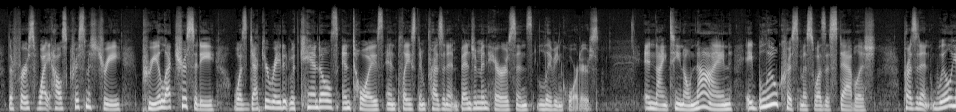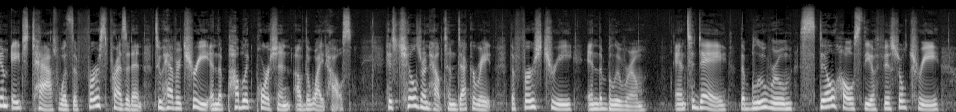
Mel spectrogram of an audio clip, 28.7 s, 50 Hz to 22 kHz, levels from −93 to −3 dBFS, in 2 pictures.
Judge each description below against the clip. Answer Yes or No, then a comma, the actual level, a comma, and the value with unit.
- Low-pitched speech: No, medium, 180 Hz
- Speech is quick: No, average, 150 wpm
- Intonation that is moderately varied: Yes, average, 4.7 semitones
